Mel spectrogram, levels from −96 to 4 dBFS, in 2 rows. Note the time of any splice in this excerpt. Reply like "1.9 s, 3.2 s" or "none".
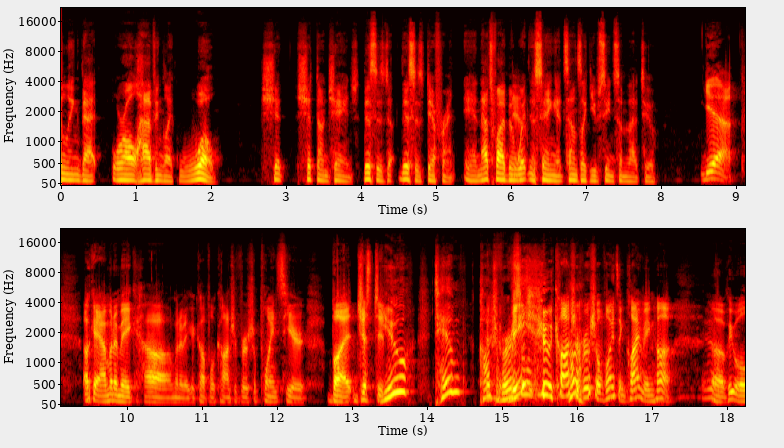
none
